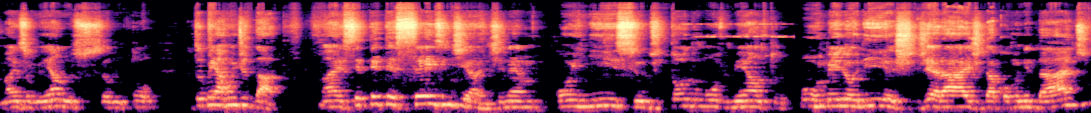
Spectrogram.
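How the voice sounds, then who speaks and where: With music in the background, a woman speaks at a fairly slow pace and a medium pitch, with ordinary pitch variation. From Rio de Janeiro, Brazil (Rocinha favela). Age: 60s. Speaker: community activist and educator. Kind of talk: podcast interview.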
